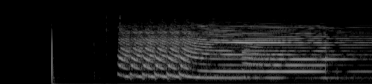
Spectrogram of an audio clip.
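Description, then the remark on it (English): A loud air horn blast rings out after a sharp click and a brief stutter, holding a long bright harmonic tone for a few seconds with no voices. “Air horn for that.”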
